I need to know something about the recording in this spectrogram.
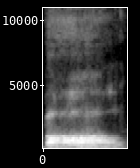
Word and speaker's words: bald: are all examples of bald people. Okay. Bald. So even though this is a letter A, it's still going to use the a sound like b and raw. This one is a a bald.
